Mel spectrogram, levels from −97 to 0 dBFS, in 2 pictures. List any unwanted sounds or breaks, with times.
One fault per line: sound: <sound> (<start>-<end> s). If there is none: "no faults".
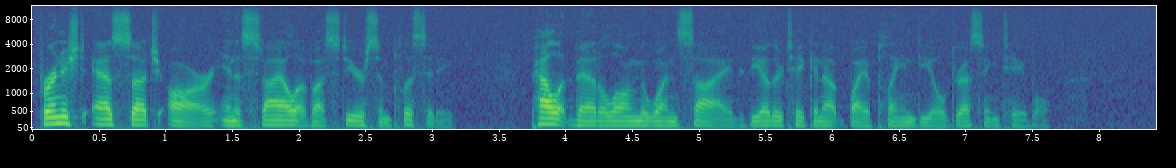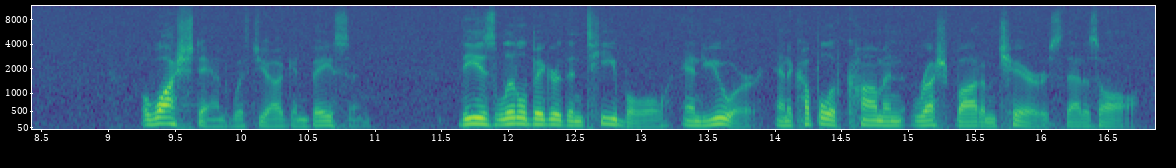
no faults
